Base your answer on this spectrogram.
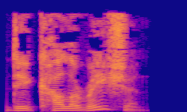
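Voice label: "decoloration", British English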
